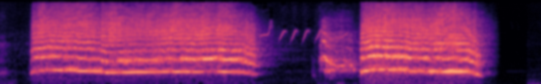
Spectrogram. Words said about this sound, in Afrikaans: Olifant trompet hard en stamp een van sy yslike voorpote op die grond.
